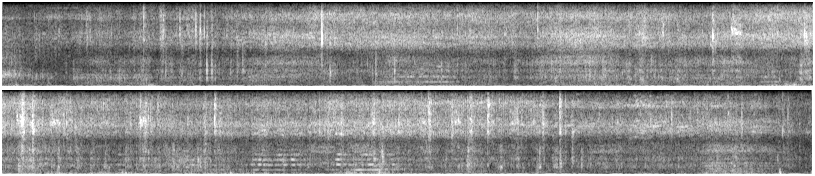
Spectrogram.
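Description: Wind buffeting the camera's microphone with a steady low rumble as a mountain bike descends a rough dirt and gravel trail at speed, its tyres and frame rattling over the loose surface.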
